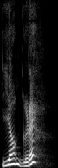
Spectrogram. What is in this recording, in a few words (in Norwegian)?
"jagglæ", hemsedalsmaalet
